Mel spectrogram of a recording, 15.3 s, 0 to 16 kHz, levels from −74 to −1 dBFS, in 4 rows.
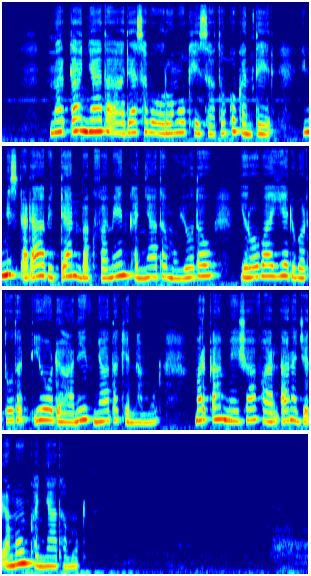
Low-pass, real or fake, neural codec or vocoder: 14.4 kHz; real; none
